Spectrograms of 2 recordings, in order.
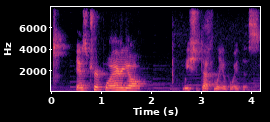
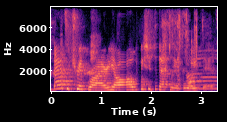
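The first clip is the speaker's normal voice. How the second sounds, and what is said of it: Put-on Southern accent. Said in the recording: “I guess I should have spoken with my accent ... hi from that annoying southern girl”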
